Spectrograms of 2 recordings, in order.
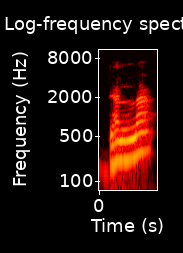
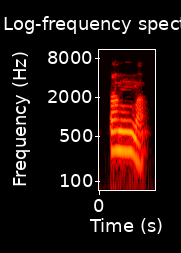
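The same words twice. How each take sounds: First: Dalla with a voiced d, double l; Arabic word dalla. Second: Talla with an unvoiced t, double l; Arabic word talla. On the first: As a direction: say Dalla starting with d. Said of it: "Yang satu pakai dal". (Dalla dengan bunyi d) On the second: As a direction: say talla starting with t. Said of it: "yang satu pakai ta". (talla dengan bunyi t) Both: Shown as a demonstration.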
